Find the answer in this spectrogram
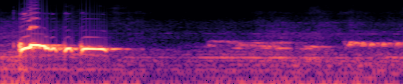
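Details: Black zebra dove of the Cemani Majapahit type with a thick, loud, soothing voice, kept as a lure bird: a loud opening phrase of quick, bubbling coos, then quieter steady humming tones.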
